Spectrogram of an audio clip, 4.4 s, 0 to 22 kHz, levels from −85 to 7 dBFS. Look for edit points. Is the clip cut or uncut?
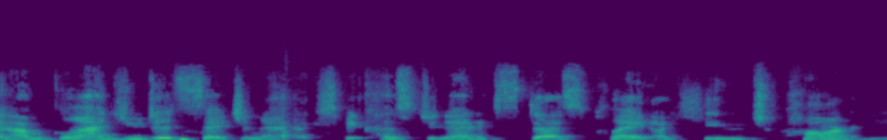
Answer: uncut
